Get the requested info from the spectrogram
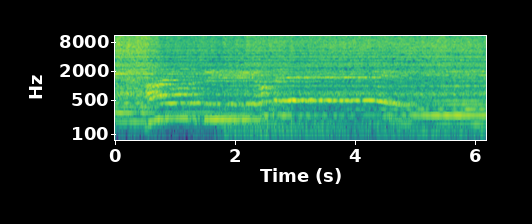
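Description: A man singing a slow gospel worship song through a microphone and PA, holding long notes that slide between pitches, over sustained accompaniment.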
